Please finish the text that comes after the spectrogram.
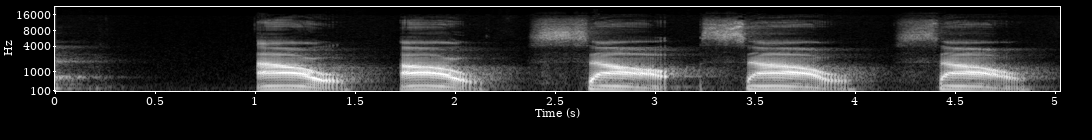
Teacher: c'est un A suivi d'un OU. On glisse du A au OU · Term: combinaison de voyelles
